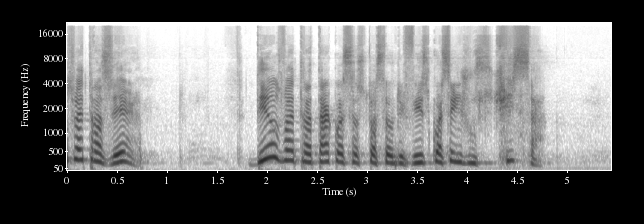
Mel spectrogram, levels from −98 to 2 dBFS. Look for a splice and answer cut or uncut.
uncut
